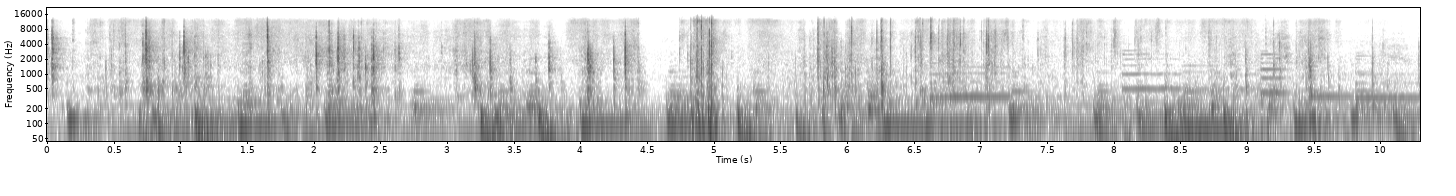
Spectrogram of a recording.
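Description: Continuous paper crinkling and rustling as a test kit is slid and pushed into its supplied paper envelope, with sharp crackles and soft scraping over about ten seconds and no speech.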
